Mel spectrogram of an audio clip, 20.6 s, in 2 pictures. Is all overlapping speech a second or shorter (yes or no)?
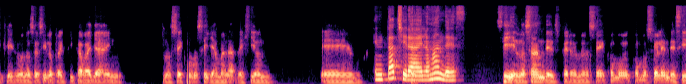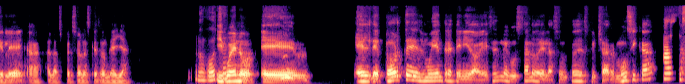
yes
